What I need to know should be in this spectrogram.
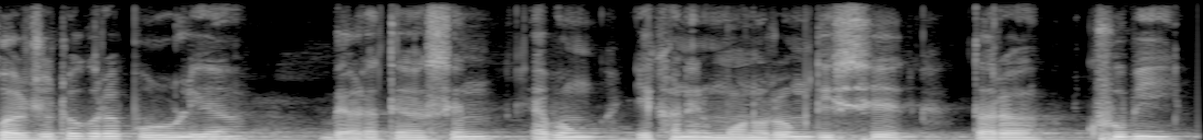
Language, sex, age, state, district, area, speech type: Bengali, male, 45-60, West Bengal, Purulia, urban, spontaneous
